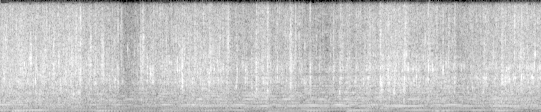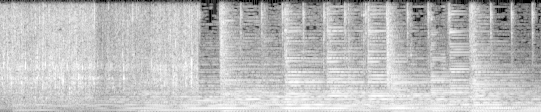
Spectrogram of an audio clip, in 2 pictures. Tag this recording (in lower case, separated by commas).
stream, music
